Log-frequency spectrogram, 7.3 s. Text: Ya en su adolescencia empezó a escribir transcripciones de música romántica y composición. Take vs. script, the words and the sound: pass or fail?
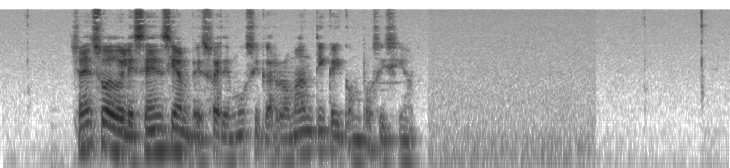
fail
